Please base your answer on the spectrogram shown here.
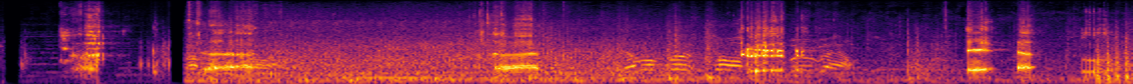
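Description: Several loud, throaty belches among chatter and background music; ordinary burping.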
